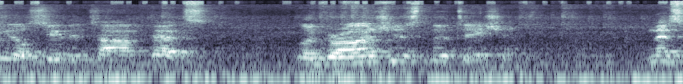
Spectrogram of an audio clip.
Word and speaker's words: Lagrange: with the prime you'll see the top that's lagrange's notation and that's how you pronounce joseph louis lagrange right if you want to americanize it lagrange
